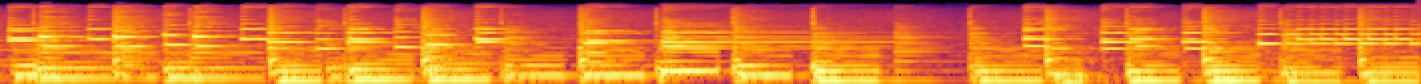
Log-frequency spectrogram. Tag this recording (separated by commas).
Music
